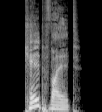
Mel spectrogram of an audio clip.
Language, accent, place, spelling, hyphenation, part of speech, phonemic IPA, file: German, Germany, Berlin, Kelpwald, Kelp‧wald, noun, /ˈkɛlpˌvalt/, De-Kelpwald.ogg
- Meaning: kelp forest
